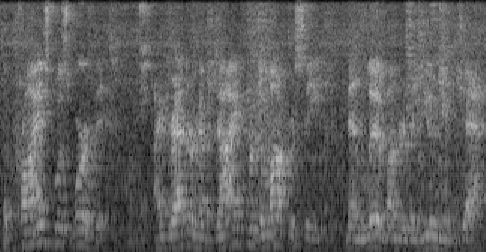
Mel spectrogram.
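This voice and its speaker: A man's voice: medium pitch, unhurried, natural voice. A man playing a principled, idealistic general-president in a readers' theater stage reading. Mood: resolute. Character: principled, idealistic George Washington, male general-president in heaven. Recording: echoey room, distant mic, noisy.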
